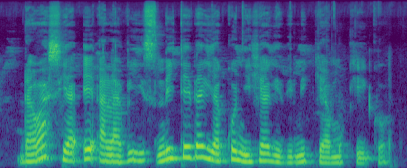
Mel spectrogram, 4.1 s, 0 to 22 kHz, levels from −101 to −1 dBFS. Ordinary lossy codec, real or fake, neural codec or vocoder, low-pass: none; fake; vocoder, 44.1 kHz, 128 mel bands every 256 samples, BigVGAN v2; none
